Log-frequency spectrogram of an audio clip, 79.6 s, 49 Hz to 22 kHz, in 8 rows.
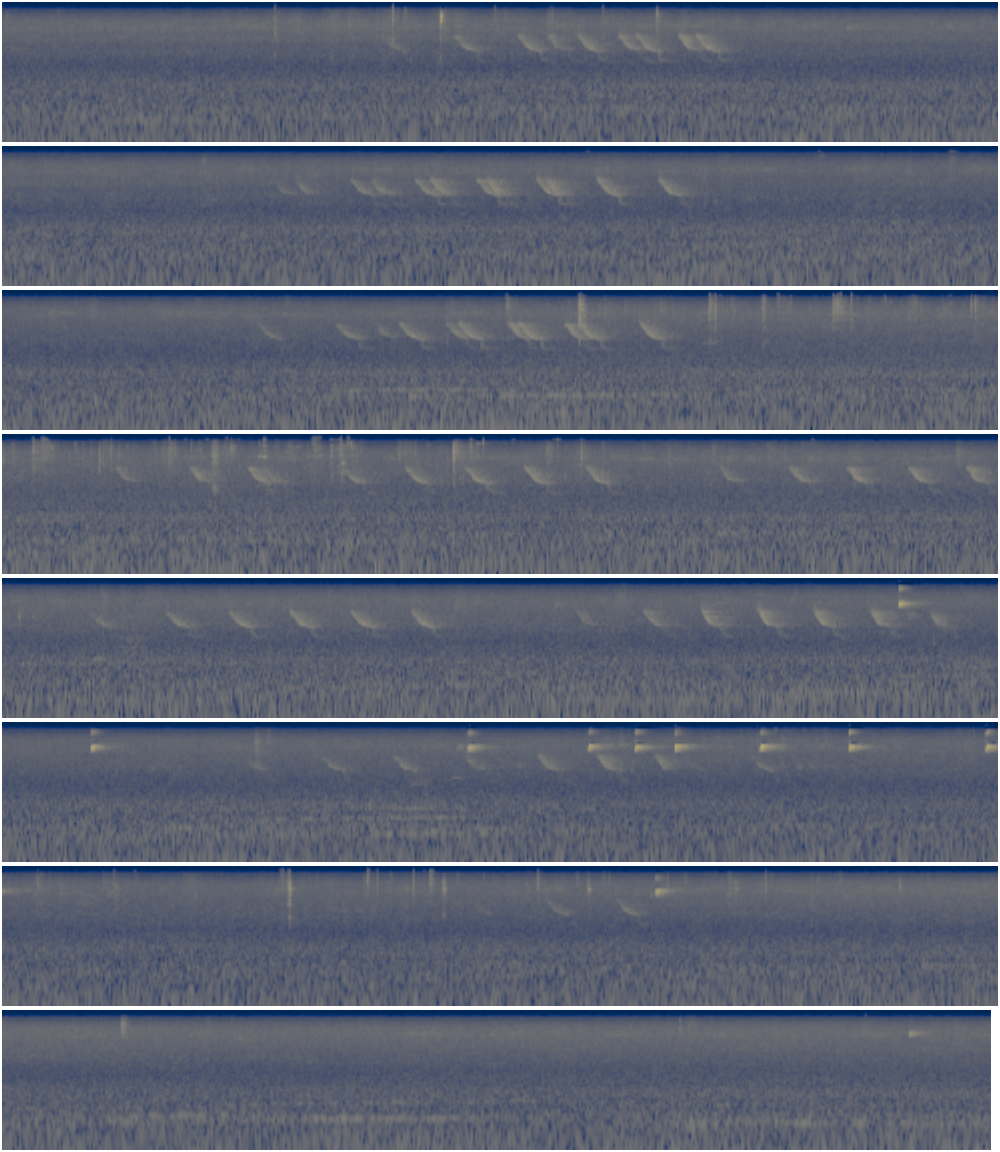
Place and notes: Right next to a bridge that passes over the creek at Tanyard Creek Trail. People are traveling over the bridge on the right side, and water can be heard faintly over the sound of trees blowing in the wind. Birds and traffic create sounds in the distance. A low cut was added in post.
[Tascam Dr-100mkiii & Primo Clippy EM-272]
